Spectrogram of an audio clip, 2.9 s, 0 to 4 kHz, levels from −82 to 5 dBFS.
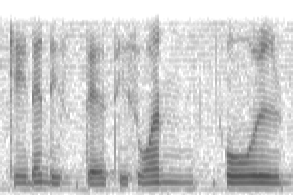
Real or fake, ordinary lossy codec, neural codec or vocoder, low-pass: real; none; none; 3.6 kHz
